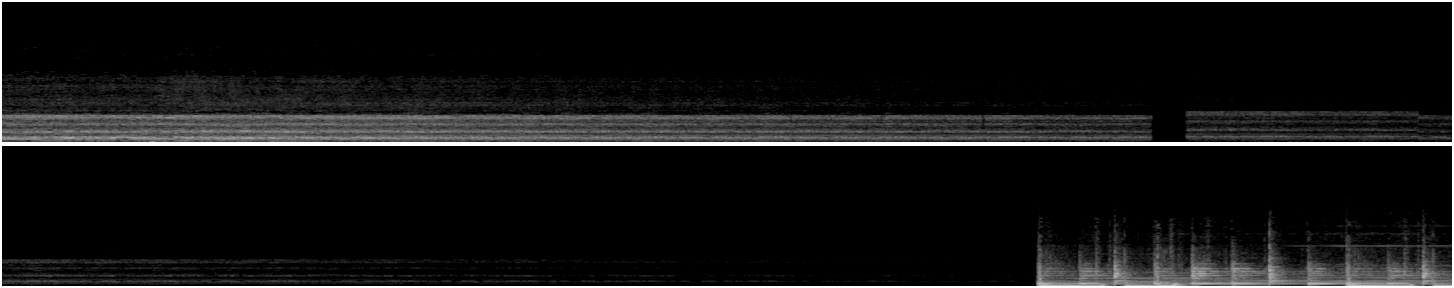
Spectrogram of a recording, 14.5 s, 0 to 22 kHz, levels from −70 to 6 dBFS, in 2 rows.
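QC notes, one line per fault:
5.76–5.93 s, playback stall: sound cuts out for 0.17 s, then resumes; likely the player ran out of data or its thread was blocked.
5.93–7.09 s, catch-up at higher speed: the backlog is resampled to play 1.15 times faster, raising the pitch by about two semitones to recover the lost time.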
